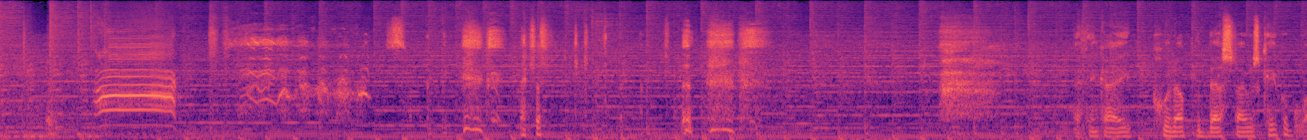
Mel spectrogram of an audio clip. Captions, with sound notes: [yells] [laughs] I just-- [sighs] I think I put up the best I was capable of in the time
